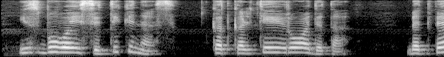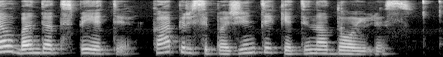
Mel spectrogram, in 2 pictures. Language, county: Lithuanian, Panevėžys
